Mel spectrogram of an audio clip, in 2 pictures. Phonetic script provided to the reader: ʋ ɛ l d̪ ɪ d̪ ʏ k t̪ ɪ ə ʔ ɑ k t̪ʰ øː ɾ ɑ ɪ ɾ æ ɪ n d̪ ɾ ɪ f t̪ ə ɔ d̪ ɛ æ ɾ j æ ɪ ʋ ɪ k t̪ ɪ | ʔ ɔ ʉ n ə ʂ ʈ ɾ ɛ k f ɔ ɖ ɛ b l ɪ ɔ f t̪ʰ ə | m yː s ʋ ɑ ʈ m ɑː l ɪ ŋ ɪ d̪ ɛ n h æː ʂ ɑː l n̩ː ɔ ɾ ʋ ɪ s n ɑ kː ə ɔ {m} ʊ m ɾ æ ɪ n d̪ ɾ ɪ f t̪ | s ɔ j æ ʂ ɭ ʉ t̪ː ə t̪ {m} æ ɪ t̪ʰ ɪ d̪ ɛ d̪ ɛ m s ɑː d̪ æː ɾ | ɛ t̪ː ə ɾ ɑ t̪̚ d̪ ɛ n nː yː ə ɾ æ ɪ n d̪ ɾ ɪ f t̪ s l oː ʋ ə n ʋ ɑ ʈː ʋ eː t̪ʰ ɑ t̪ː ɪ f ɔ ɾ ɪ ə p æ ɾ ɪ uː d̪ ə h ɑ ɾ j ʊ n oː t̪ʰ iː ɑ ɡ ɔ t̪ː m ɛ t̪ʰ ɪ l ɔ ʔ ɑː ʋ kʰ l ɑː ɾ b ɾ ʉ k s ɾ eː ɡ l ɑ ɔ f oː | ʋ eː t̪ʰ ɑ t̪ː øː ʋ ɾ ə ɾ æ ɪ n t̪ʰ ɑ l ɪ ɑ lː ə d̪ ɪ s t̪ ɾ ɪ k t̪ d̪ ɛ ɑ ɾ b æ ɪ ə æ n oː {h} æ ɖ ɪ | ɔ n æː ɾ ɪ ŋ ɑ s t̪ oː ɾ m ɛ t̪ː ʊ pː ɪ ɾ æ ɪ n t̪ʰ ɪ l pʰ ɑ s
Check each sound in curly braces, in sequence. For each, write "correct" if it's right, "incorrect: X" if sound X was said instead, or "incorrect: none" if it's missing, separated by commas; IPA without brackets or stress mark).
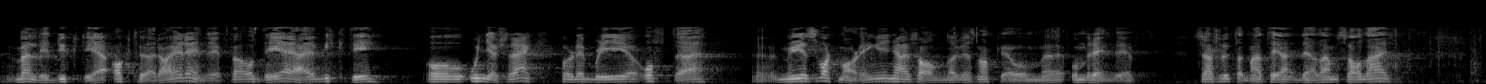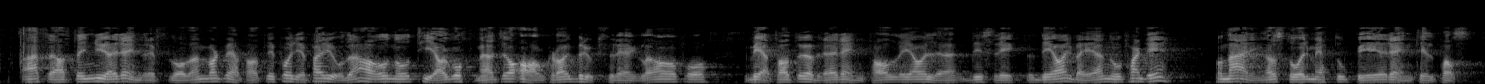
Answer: correct, correct, incorrect: f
